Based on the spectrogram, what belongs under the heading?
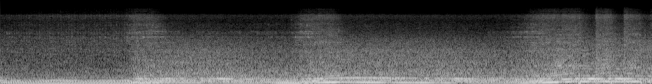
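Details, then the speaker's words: Truck startup after the muffler replacement, cat already removed; owner thinks it may be overheating. Deep, even idle burble swelling smoothly through blips with no ticking or puffs; a normal exhaust note. "Sound better? Much better."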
